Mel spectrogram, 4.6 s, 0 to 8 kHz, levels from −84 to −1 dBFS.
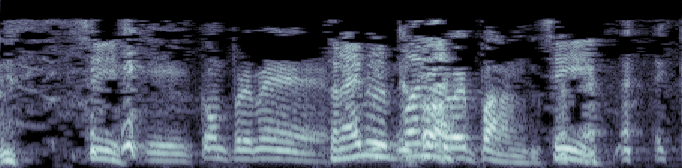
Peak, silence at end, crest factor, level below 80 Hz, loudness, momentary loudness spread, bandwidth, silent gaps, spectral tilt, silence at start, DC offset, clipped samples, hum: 0 dBFS; 0.1 s; 18 dB; -54 dBFS; -18 LUFS; 14 LU; 5.8 kHz; none; -9.5 dB/octave; 0 s; under 0.1%; under 0.1%; none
